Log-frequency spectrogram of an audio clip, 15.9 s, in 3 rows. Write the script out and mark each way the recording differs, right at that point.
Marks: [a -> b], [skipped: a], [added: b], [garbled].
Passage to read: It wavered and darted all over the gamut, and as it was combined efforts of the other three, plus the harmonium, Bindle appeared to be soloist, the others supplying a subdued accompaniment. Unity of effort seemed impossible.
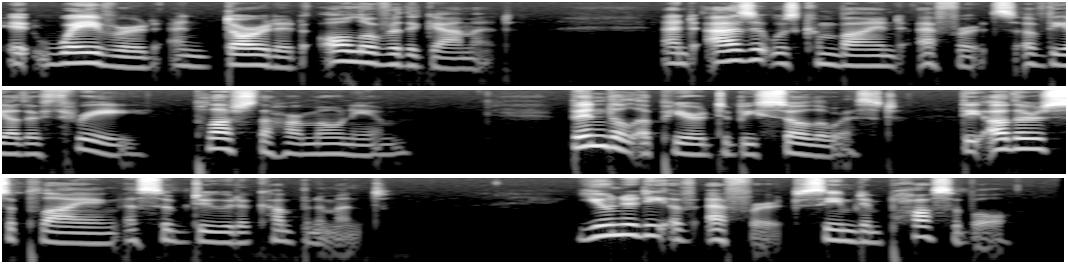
It wavered and darted all over the gamut, and as it was combined efforts of the other three, plus the harmonium, Bindle appeared to be soloist, the others supplying a subdued accompaniment. Unity of effort seemed impossible.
